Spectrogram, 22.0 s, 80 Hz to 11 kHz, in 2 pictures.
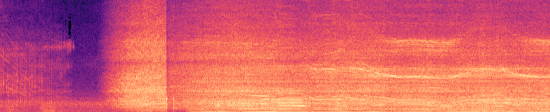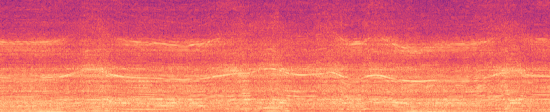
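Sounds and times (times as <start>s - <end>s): angle grinder grinding metal: 0.0s - 22.0s.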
